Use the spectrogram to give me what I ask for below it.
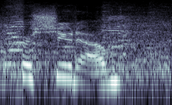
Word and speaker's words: prosciutto: Prosciutto.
